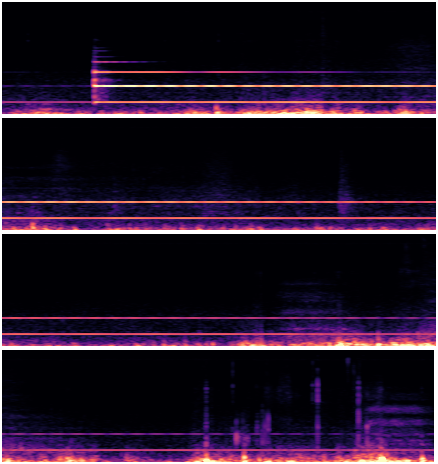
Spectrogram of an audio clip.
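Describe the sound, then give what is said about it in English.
A single struck bell is rung for a moment of acknowledgement after a talk, ringing out with a clear, steady tone, its low hum lingering for over fifteen seconds as the higher overtones fade, with faint rustling and shuffling underneath toward the end. “I'm going to ring the bell just for a moment of acknowledgement.”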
